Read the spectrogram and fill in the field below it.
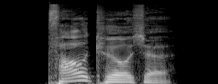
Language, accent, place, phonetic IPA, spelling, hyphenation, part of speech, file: German, Germany, Berlin, [ˈp͡faʁˌkɪʁçə], Pfarrkirche, Pfarr‧kir‧che, noun, De-Pfarrkirche.ogg
- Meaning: parish church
